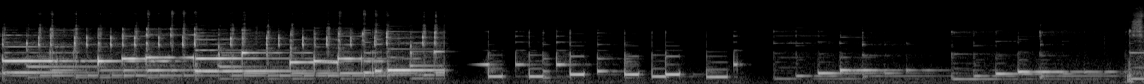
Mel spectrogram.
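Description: Ringtones played at full volume through the speaker of a Realme 6 Pro phone: bright, melodic electronic tunes, one long phrase, then short clipped note bursts after brief pauses, loud and clear with no talking.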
